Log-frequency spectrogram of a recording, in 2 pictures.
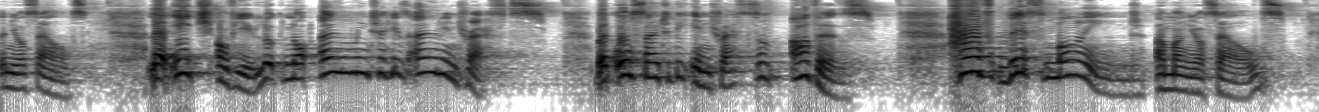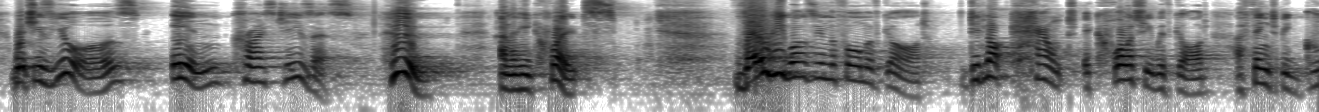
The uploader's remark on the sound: Sermon from the 8 am service at Highfield Church Southampton, Palm Sunday 2016.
